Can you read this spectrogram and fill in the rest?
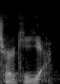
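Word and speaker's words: Türkiye: spelled Turkiye, Turkiye, with the umlaut U, and pronounced Turkiye.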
